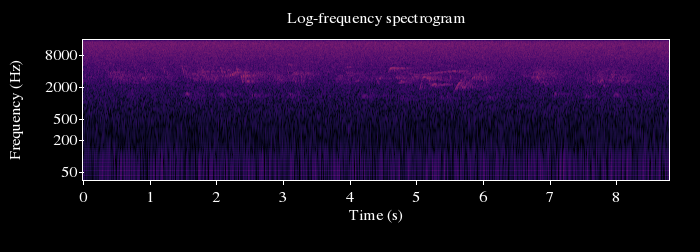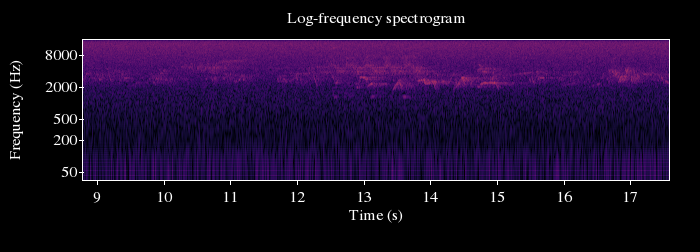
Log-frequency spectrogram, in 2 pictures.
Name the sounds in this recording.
Red-eyed Vireo, Ovenbird, American Crow, Eastern Wood-Pewee, Rose-breasted Grosbeak, Black-throated Blue Warbler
